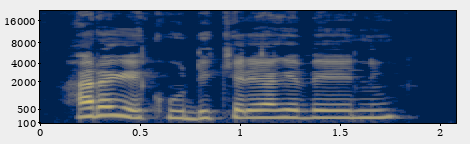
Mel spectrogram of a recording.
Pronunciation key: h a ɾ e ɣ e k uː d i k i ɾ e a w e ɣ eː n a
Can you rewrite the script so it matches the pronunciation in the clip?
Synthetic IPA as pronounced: h a ɾ e ɣ e k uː d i k e ɾ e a ɣ e ð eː n i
